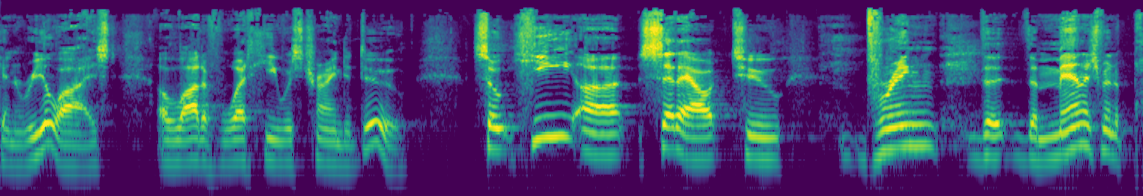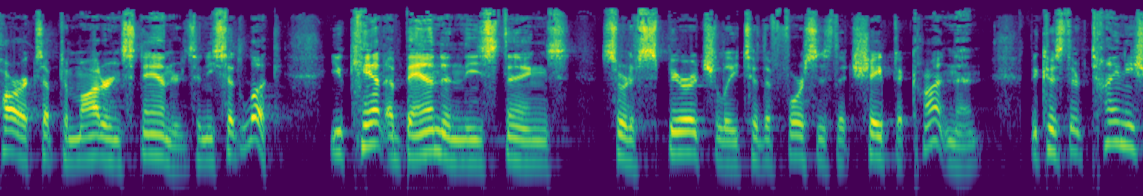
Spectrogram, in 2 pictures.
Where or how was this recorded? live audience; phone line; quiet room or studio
live audience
